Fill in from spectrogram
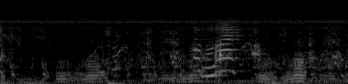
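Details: Park geese squabbling with migrating newcomers, a flock giving repeated harsh honks, with a louder, higher burst just past the middle.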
